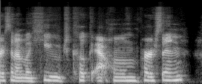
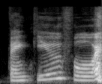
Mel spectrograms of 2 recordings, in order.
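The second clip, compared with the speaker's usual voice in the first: slow, careful, stretched words; halting slow-motion attempt; attempted slow delivery; slower than usual. Shown as a demonstration. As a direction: draw out each word deliberately. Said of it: "I can't say it slower".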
